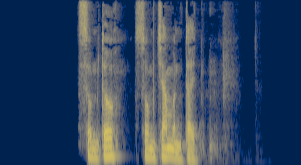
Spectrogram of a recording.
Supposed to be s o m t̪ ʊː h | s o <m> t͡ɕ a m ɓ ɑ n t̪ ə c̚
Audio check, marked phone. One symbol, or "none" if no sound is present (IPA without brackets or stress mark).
m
